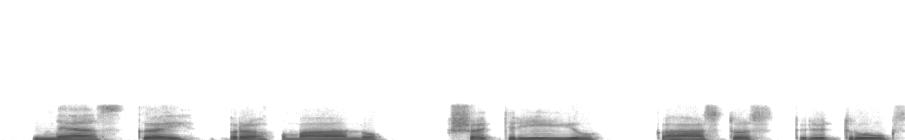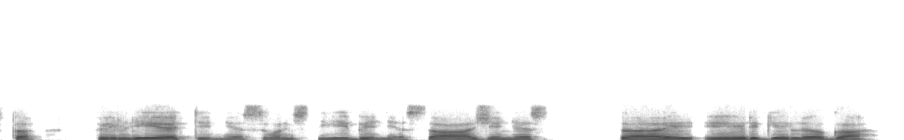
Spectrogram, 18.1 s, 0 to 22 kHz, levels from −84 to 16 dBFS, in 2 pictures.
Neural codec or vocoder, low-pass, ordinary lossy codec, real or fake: codec, 16 kHz, 4 kbps, FunCodec, trained on LibriTTS, 50 frames a second; 5.4 kHz; Opus, 24 kbps; fake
